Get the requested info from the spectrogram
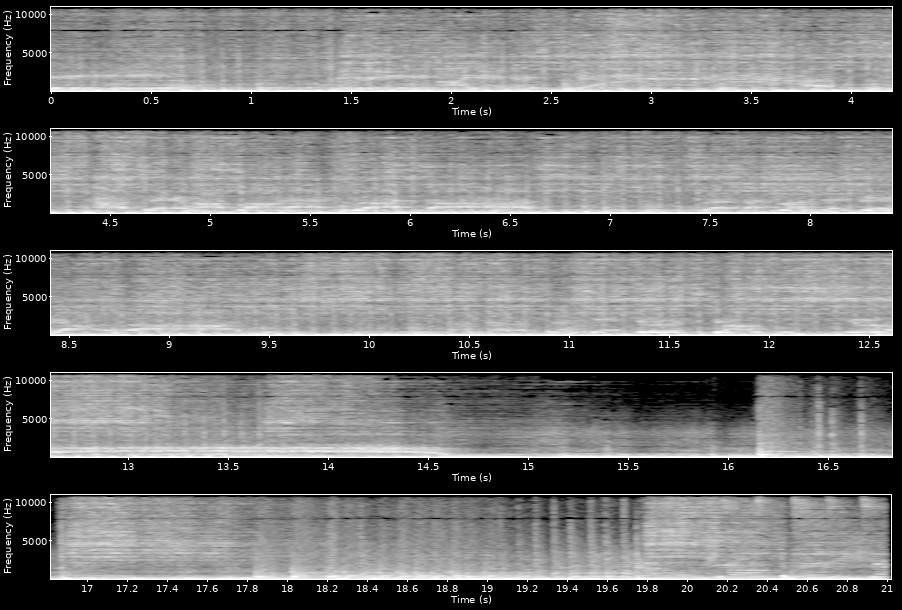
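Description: A rock band playing live and loud, with drum kit, electric guitar and bass, recorded on a camera's microphone with a dirty, overloaded sound. About fifteen seconds in, the cymbals and guitars drop out briefly, leaving only the low end, then the full band comes back in.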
